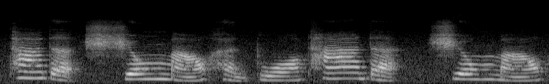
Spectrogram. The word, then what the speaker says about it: 胸毛: are going to learn how to differentiate the sound of show mouth and show Mao I know it can be quite difficult sometimes if you pronounce the words Romi in Chinese so make sure you pronounce this correctly show mal it's panda show mouth its chest hair so they're very very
